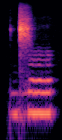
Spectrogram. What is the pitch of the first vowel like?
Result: low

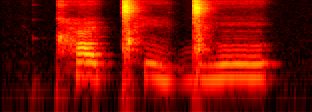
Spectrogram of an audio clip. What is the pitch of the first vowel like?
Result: high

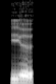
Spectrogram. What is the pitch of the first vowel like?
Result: low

